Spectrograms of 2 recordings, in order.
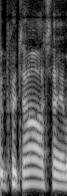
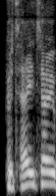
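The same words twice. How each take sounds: First: "potato" said puh-TAH-toh, broad AH in the middle. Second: "Potato" said puh-TAY-toh, long AY in the middle. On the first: Cohost brushing off a wording quibble, "potato" as puh-TAH-toh. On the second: Cohost brushing off a wording quibble, "Potato" as puh-TAY-toh. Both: Shown as a demonstration. Idiom contrasting two pronunciations.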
